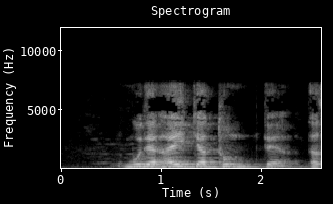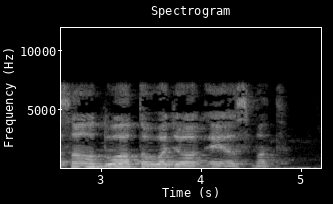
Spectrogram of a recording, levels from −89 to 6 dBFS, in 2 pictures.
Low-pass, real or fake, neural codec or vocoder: 7.2 kHz; real; none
